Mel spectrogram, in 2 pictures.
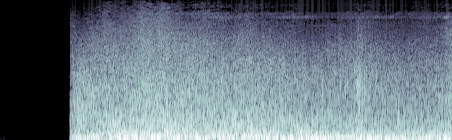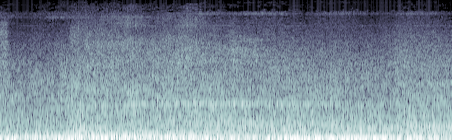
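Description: A strong wind roars and howls steadily.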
